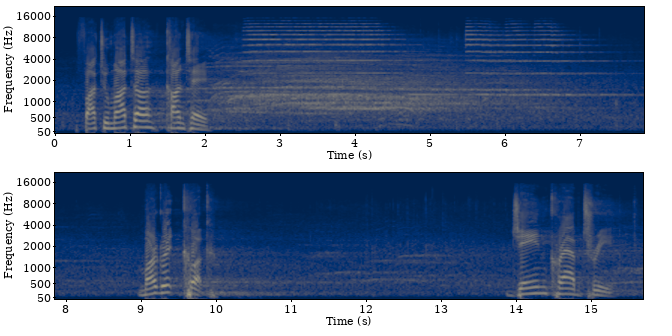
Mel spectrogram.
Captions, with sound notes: Fatamouta Conteh. (audience cheers) (horn shrieking) Margaret Cook. Jane Crabtree.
